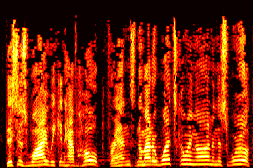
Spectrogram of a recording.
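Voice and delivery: ordinary talk, nothing marked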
